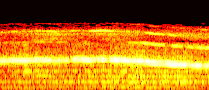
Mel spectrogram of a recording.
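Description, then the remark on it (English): A police squad car siren wails steadily, a loud sustained tone that holds its pitch and then drifts slightly lower as the car goes by, with no voices over it. “There goes another squad car, McGee.”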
